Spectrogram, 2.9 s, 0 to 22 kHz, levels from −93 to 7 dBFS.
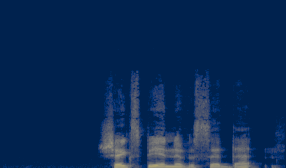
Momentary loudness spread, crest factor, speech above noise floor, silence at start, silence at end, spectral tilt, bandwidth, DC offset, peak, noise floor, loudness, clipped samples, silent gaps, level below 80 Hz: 10 LU; 22 dB; 52 dB; 1 s; 0.35 s; -6 dB/octave; 12.5 kHz; under 0.1%; -14 dBFS; -85 dBFS; -34 LUFS; under 0.1%; none; -74 dBFS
